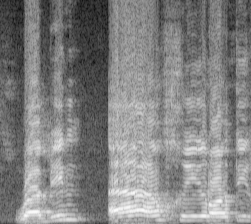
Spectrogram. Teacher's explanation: خا کو موٹا کریں گے، را کو موٹا کریں گے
